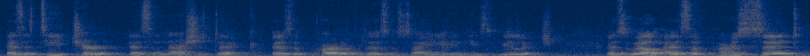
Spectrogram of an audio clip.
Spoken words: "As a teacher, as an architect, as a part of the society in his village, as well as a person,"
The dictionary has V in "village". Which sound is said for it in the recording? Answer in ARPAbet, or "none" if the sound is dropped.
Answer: V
